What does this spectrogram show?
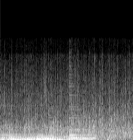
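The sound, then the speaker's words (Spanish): A song's final sustained chord fades out under a steady wash of audience applause, which continues alone as a dense, crackling patter once the music stops; performed on Chilean Musician's Day. “Para que venía el aplauso inmediato.”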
